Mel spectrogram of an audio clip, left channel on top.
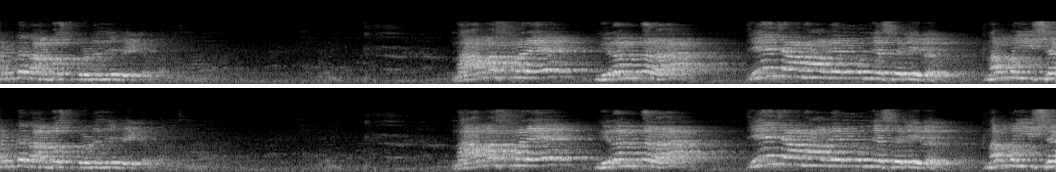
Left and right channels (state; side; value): normal; both; correlation 0.83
